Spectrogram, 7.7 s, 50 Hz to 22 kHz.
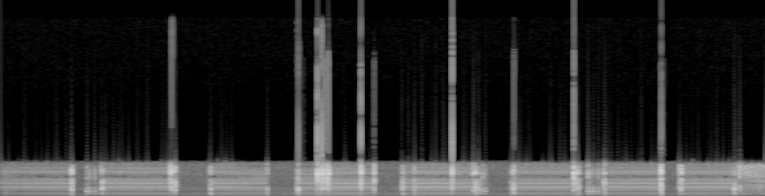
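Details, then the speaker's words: One-tube Bel-Aire/Airline three-speed record player, about 1953-54: buzzy hum cuts in and out abruptly as the intermittent tube socket loses contact; works only when the 25L6 output tube, itself shorting, is held in position; volume pot also bad. "it also looks like the tube socket is intermittent too i hold the tube in that position and the amp works let it go and we have"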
